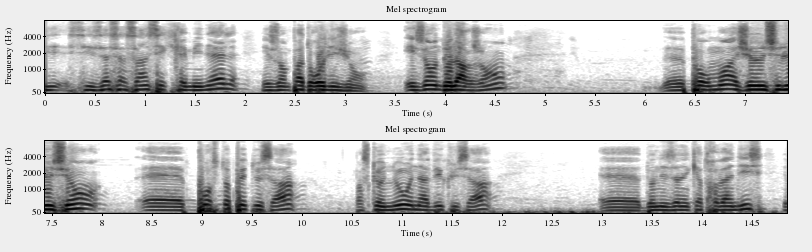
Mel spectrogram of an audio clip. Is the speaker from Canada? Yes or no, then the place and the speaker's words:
no; Algeria; French is a second language; moi je suis Kabyle, je viens d'Algérie, donc je parle un peu français.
